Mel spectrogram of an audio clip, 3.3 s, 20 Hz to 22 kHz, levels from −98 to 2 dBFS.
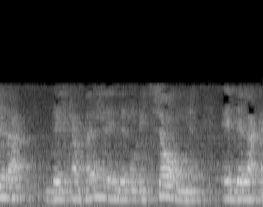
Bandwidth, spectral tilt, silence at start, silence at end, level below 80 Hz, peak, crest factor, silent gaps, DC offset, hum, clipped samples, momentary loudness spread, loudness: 5 kHz; -10.5 dB/octave; 0 s; 0 s; -56 dBFS; -10 dBFS; 16 dB; none; 0.2%; none; under 0.1%; 8 LU; -26 LUFS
